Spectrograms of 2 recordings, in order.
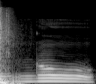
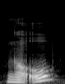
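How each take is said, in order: First: The pitch stays flat and casual. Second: The pitch rises like a question. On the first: It means stupid. The speaker calls it wrong. "drop the tone and just say ngu, all flat and casual" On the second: It means to sleep. The speaker calls it right. "You need to raise your voice like a question"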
